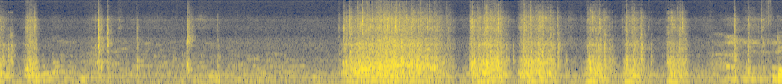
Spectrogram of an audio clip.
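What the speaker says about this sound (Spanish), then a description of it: "Haciendo remate tanto al final como al principio." Sewing machine runs in short bursts while backstitching at the start and end of a seam on a skirt, with quiet clicks and handling noises between runs and a loud sustained whir in the middle.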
